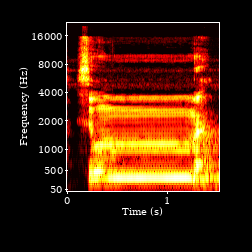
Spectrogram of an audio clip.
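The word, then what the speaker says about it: ثُمَّ: Kita beri lebih ya tambah satu harakat lagi menjadi dua harakat. Tumma seperti itu. Maynya langsung nyambung ke ya jangan dipisah. Tumma yumi.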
